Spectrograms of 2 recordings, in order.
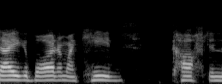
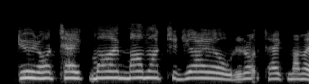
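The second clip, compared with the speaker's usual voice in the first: put-on, high-pitched, screaming little child voice; 7 semitones higher than usual. Retelling a young son's plea beside a police car: imitating a child screaming. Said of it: "started screaming".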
